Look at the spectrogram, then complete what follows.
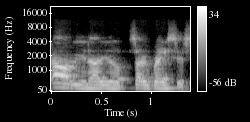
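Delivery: ordinary talk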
